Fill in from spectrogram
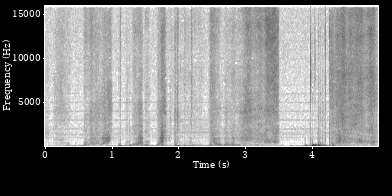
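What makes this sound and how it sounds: Fingertips tap the upper and heel area of a hollow, empty brown suede sneaker held close, giving soft, dull, low thuds with light scratchy brushing between them. The taps are quiet and muffled, with a louder cluster of thumps near the end.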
